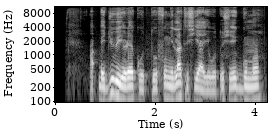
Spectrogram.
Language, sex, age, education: Yoruba, male, 15-29, tertiary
